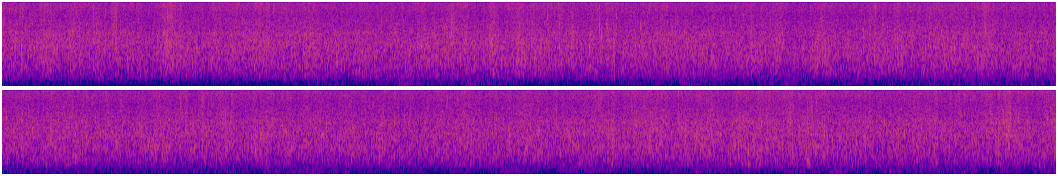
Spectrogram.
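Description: Water rushes steadily down a waterfall.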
